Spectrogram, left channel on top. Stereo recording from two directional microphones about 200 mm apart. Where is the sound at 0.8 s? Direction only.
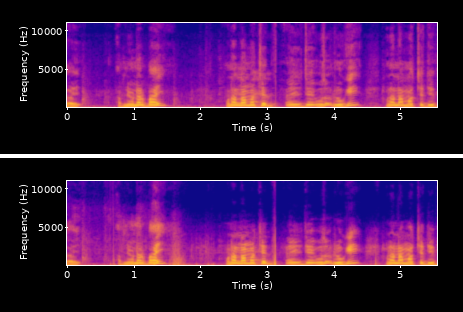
15° left (ahead or behind).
